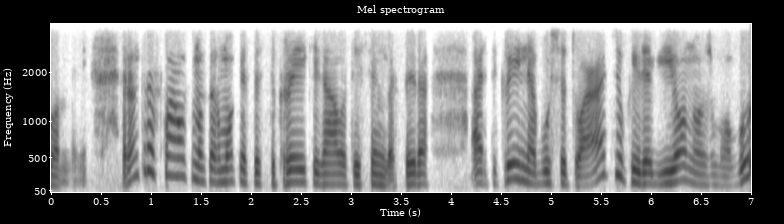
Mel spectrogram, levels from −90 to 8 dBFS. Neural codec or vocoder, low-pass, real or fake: none; 3.6 kHz; real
